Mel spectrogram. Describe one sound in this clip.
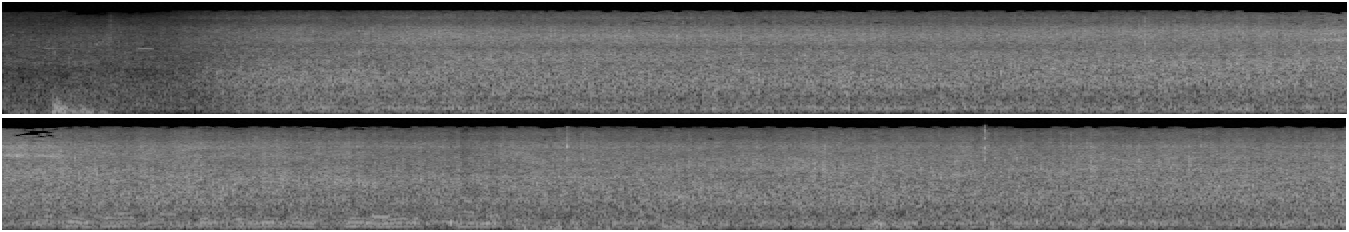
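Whitewater rushes loudly over rocks.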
